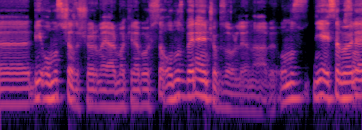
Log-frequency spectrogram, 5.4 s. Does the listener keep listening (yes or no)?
yes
